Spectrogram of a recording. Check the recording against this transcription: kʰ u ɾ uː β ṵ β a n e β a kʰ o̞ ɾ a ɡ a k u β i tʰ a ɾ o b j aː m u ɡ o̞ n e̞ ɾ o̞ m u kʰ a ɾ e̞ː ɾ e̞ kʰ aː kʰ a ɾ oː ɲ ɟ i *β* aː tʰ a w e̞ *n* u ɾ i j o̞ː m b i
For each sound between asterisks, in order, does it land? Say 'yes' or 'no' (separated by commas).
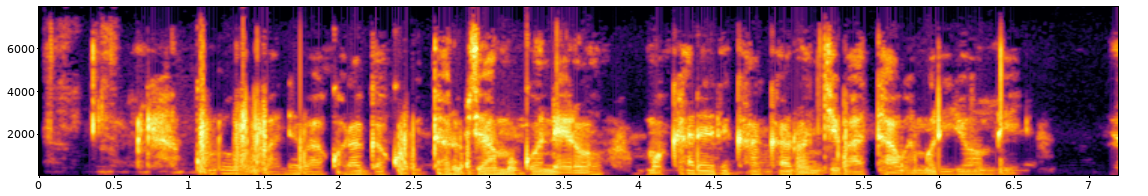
yes, no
